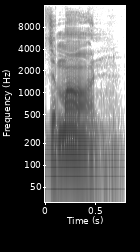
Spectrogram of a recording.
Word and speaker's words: Demond: But when I introduced myself, hi, I'm Eric, and he said, hi, my name is Demond, spelled like demon, sounds like almond.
